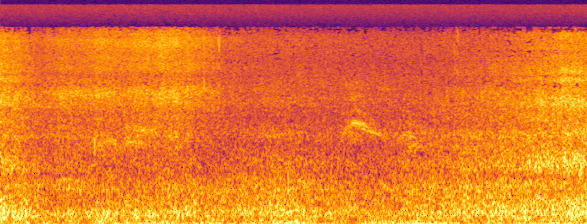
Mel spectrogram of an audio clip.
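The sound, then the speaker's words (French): Steady ocean surf washes onto the shore in a continuous, even rush of water with no distinct individual breakers, moderately loud, with some wind noise and no voices. “Ces vagues viennent maintenant jusqu'en bas de ton dos et emportent avec elles tous ces problèmes tout ce qui a pu t'arriver aujourd'hui ou dans les jours précédents.”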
